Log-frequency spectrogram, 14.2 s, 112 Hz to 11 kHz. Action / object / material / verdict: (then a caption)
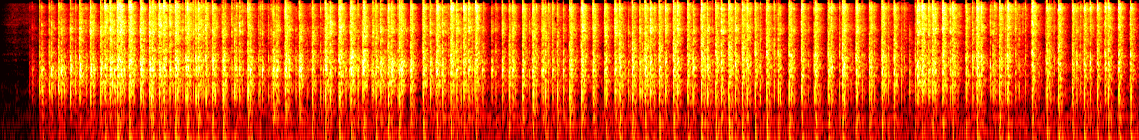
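tap / chalkboard panel in a wooden frame, tapped with chalk sticks / chalkboard / none. After a brief silence, the tips of two pieces of white chalk, one held in each hand, rapidly tap a medium hand-held flat black chalkboard panel, a solid board in a wooden frame, leaving chalk marks. The result is a dense, unbroken stream of sharp, dry clicks that run together like a rattling machine-gun patter, centred around 1.2 kHz. Each click decays almost immediately, and the level stays steady to the end.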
